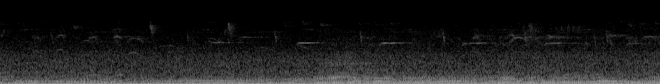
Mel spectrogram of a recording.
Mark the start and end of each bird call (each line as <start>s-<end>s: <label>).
0.0s-2.6s: Yellow Warbler (Setophaga petechia)
0.0s-5.7s: Great Kiskadee (Pitangus sulphuratus)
